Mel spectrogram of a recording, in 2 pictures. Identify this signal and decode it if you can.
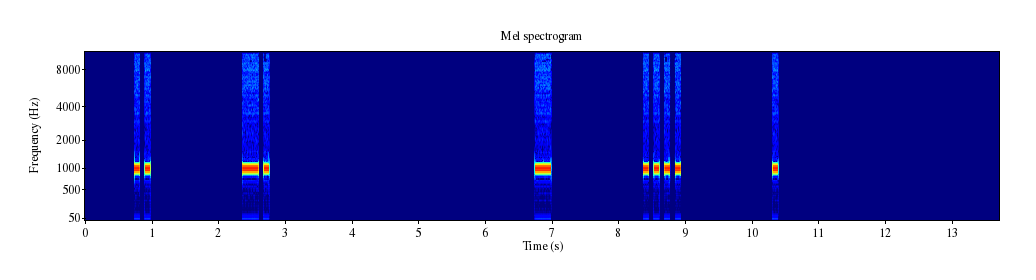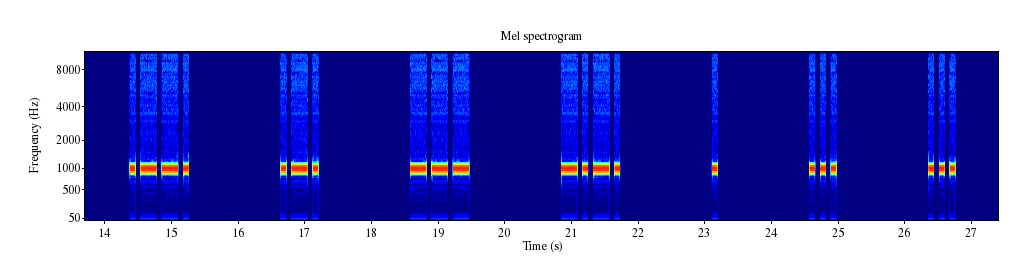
Morse code, heard as a keyed tone, about 15 wpm, spaced as for 5 wpm, 1000 Hz. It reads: IN THE PROCESS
